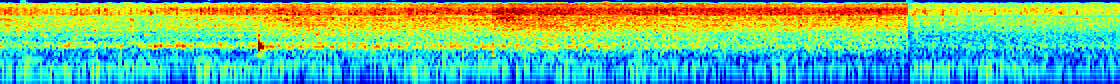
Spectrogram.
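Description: Tomato slices frying in hot oil in a frying pan, a loud, steady sizzle that eases off a little about four and a half seconds in.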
